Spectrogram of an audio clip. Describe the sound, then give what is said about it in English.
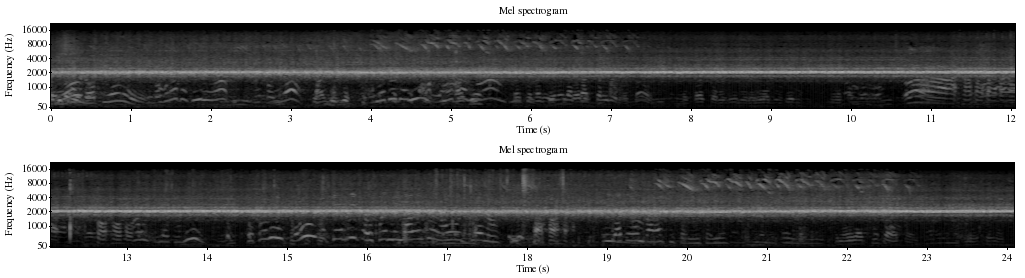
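Insects in the trees of Baruca, an indigenous village, keep up a steady high-pitched drone without a break, while fainter varied calls and sounds shift beneath it. “Those are insects in the trees here in Baruca, where I am right now, an indigenous village.”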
